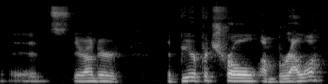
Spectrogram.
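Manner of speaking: ordinary talk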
